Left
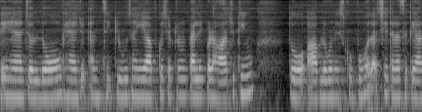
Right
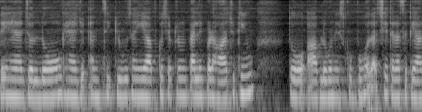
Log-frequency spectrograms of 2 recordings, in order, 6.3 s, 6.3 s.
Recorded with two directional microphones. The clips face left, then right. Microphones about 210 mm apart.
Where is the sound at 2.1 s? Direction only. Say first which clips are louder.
Right 4 dB; 20° right (ahead or behind).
